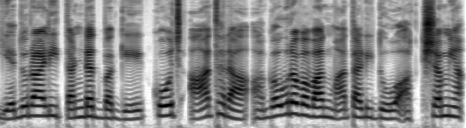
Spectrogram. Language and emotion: Kannada, disgusted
